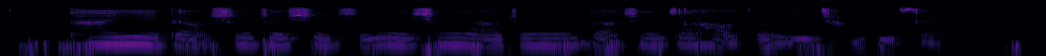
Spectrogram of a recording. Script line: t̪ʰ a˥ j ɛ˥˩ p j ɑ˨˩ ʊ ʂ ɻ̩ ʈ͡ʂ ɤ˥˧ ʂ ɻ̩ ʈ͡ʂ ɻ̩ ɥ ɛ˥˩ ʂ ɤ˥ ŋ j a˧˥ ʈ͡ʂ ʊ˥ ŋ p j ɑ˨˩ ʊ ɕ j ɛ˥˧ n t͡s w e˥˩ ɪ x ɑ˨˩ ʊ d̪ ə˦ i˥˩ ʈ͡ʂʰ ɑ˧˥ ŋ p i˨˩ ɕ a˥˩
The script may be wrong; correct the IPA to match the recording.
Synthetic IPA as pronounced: t̪ʰ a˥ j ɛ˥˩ p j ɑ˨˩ ʊ ʂ ɻ̩ ʈ͡ʂ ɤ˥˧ ʂ ɻ̩ ʈ͡ʂ ɻ̩ ɥ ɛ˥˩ ʂ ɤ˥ ŋ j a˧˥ ʈ͡ʂ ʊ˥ ŋ p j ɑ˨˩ ʊ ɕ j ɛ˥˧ n t͡s w e˥˩ ɪ x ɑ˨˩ ʊ d̪ ə˦ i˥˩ ʈ͡ʂʰ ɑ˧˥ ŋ p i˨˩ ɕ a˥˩

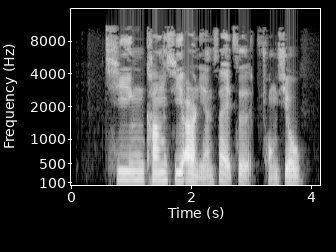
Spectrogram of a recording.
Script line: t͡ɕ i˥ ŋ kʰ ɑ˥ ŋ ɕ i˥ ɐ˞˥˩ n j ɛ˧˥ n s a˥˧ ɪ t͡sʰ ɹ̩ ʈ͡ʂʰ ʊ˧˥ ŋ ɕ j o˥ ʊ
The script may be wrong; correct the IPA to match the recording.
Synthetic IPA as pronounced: t͡ɕʰ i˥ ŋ kʰ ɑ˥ ŋ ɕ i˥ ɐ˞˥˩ n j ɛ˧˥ n s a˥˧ ɪ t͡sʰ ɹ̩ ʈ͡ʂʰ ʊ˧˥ ŋ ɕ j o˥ ʊ

